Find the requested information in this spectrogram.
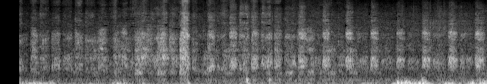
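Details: An English Bulldog kept as a pet pants heavily, with rapid, rough, rhythmic breaths and snuffly low rasps close to the microphone.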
